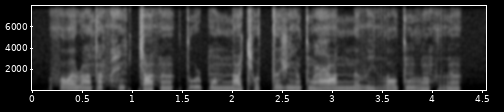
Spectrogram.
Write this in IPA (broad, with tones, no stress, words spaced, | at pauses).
θɔ˧ɐ̯ɹə̃˨tˤə̃˦θhĩ˦k cɑ˨θə̃˧ | tʷə˦ɹpɔ̃˨nːɑ˨cʰʊ˧ tːə˦ʒĩ˧ɐ̯tʷə̃˨ ʕɑ˦˨nːə˨˦ ði˨rɔ˦tʷə̃˦ lːɔ̃˨θrə̃˦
